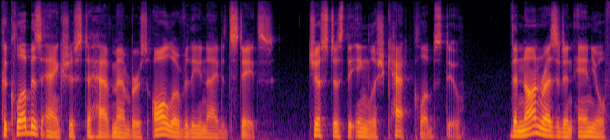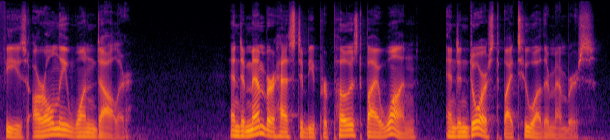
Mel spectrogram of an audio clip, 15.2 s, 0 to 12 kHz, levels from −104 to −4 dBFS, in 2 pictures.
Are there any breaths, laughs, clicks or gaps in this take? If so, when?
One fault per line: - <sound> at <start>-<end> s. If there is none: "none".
none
